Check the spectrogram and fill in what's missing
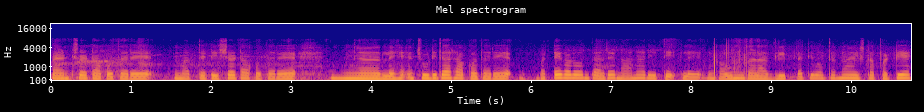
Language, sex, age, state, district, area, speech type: Kannada, female, 30-45, Karnataka, Mysore, rural, spontaneous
